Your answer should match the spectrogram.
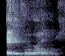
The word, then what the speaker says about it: Averroes: Is it Avarose or Barose? Aarose. Aarose. Bar.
